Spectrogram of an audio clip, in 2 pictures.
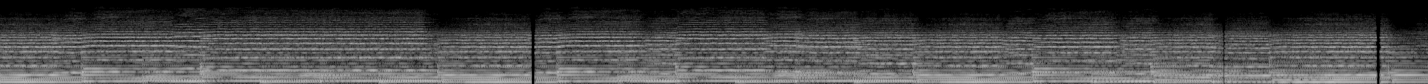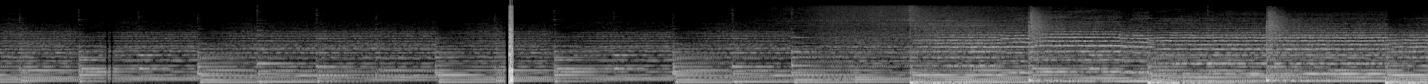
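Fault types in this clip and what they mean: Corrupt frame concealed: The decoder caught damaged AAC frames and covered them. Brief concealed spans, about 30 to 100 ms long, occur near 5.3, 12.2, 13.8, 15.3 and 19.3 s.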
